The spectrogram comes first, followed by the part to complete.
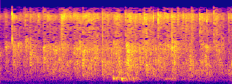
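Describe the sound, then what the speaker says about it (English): Steady applause from a workshop audience, dense clapping at an even level throughout with no talking. "Please give a warm applause to them"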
